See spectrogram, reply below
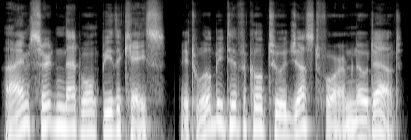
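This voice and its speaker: A man voicing a stallion bartender pony who speaks quietly, low and level. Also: big pitch swings, brisk, no echo, studio quality, close to an everyday voice. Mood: soothing.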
